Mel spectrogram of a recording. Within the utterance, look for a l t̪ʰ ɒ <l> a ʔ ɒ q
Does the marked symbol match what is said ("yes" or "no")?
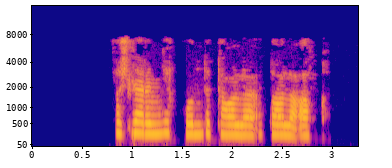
yes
